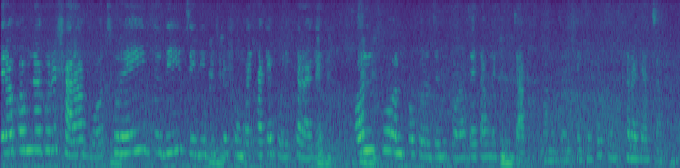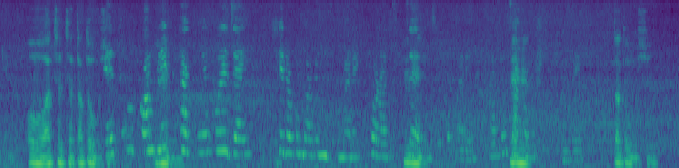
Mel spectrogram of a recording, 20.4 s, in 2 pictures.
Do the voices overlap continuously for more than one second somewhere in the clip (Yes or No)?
No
